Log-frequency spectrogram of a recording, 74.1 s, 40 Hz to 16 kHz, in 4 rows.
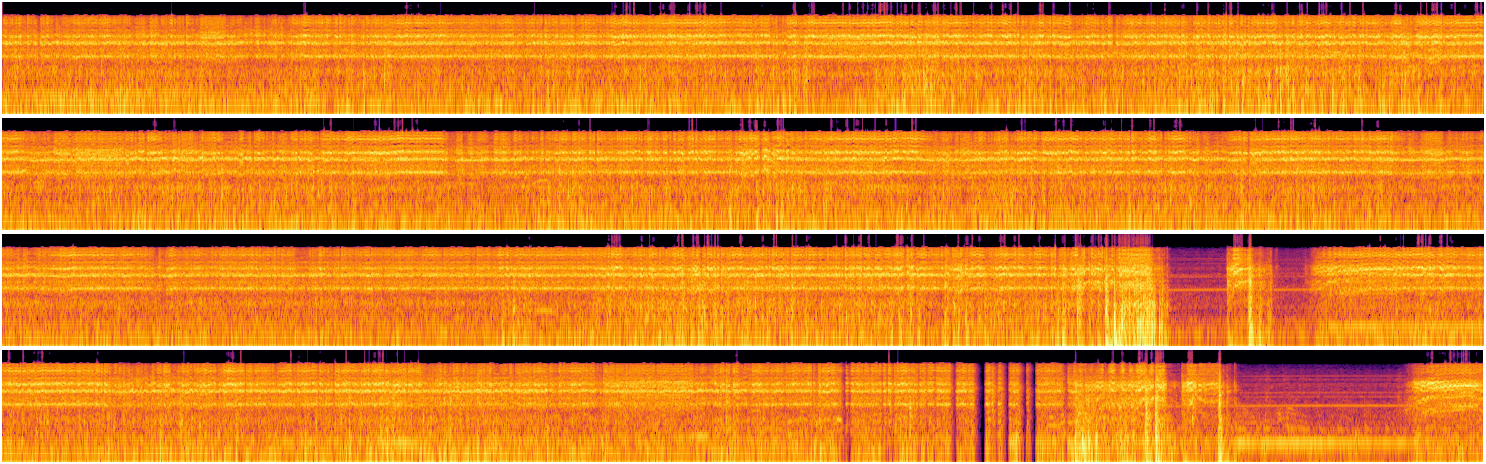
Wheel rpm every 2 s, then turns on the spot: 230, 230, 230, 230, 220, 220, 230, 230, 230, 220, 230, 220, 220, 230, 220, 220, 230, 230, 230, 230, 230, 230, 230, 230, 230, 150, 80, 210, 230, 230, 230, 230, 230, 230, 210, 90, 30.
none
